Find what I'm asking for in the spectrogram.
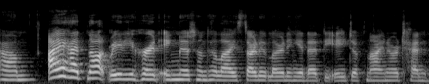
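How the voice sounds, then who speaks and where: A woman with a German accent talks at a moderate pace in a bright, sharp tone. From southern Germany, small village. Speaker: English teacher. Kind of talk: personal story vlog.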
